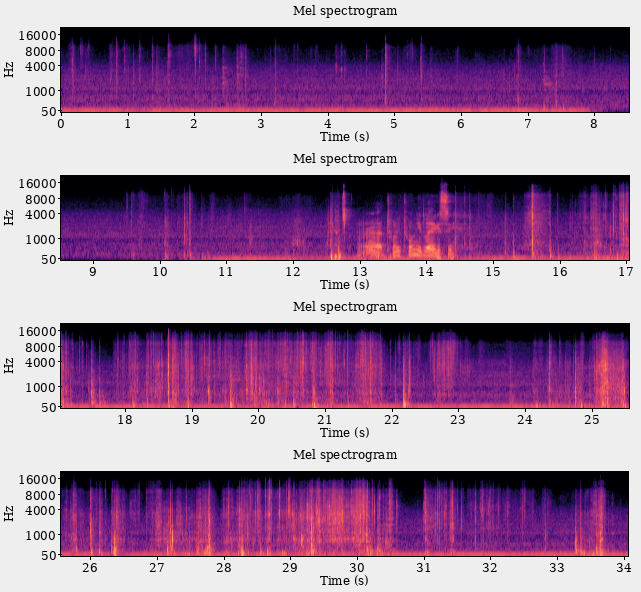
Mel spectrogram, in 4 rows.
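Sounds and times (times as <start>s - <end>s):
foil wrappers torn and crinkled: 0.0s - 2.8s, 15.7s - 23.1s, 24.2s - 32.9s.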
